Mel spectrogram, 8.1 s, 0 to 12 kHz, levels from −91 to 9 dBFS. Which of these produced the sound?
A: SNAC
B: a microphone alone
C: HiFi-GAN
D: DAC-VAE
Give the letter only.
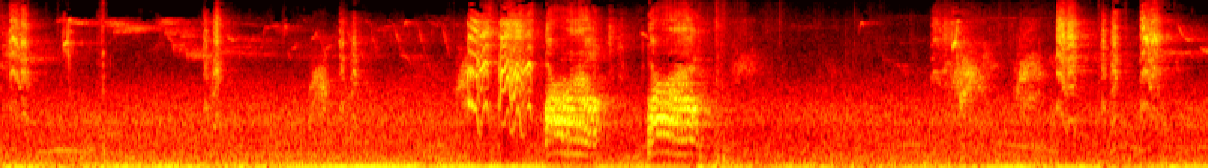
B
